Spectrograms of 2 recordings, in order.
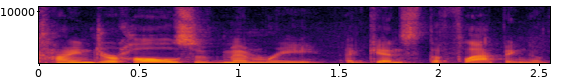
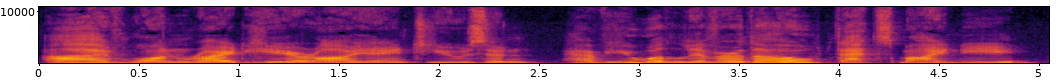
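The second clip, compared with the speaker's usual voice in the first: ancient character haggling aloud; ancient croaking voice; 7 semitones higher, 3 dB louder than usual. A narrator's reading. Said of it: "an ancient croaking voice".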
